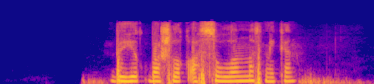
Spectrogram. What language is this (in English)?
Bashkir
